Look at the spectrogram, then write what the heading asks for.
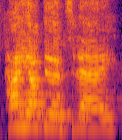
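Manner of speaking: high Southern singsong hello; Southern greeting. Pretend. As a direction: greet customers in a put-on Southern twang. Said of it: "I used to do that".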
